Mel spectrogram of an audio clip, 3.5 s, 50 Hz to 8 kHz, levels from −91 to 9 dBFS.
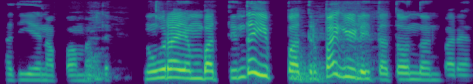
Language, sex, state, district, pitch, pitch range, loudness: Kannada, female, Karnataka, Bellary, 240 Hz, 200-280 Hz, -14 LUFS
